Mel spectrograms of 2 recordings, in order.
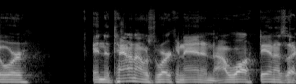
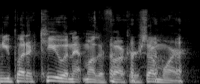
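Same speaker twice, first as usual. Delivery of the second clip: usual speaking voice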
